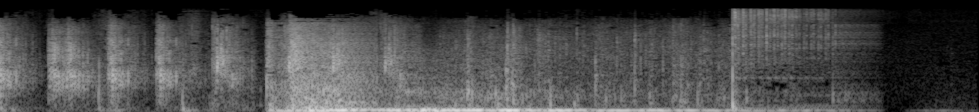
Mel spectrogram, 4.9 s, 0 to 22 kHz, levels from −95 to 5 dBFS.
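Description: At 1.76 s a smeared, noisy, phasey patch runs to 2.20 s, and at 4.17 s a similar stretch lasts until 4.66 s. This is AAC frame loss with concealment. The decoder lost frames and filled each gap by reusing the last good spectrum. The first patch covers about 213 ms of loss scattered over 427 ms, with its longest run around 150 ms. The second covers about 341 ms, which fits eight lost frames.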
